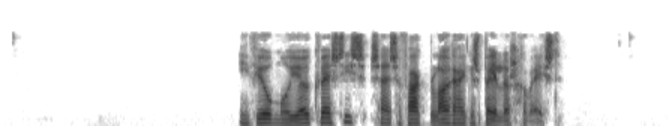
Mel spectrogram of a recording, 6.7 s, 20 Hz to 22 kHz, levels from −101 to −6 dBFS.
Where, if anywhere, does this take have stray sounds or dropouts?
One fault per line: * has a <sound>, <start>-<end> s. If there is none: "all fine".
all fine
